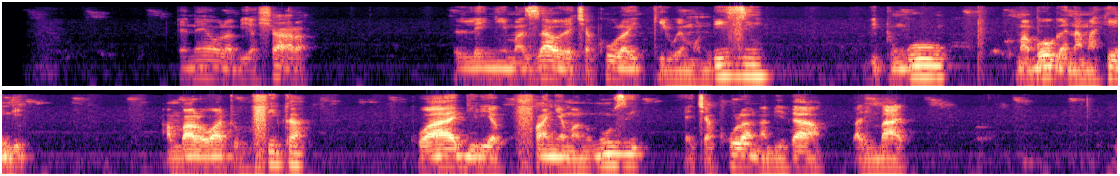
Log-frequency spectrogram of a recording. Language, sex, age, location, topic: Swahili, male, 25-35, Dar es Salaam, finance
